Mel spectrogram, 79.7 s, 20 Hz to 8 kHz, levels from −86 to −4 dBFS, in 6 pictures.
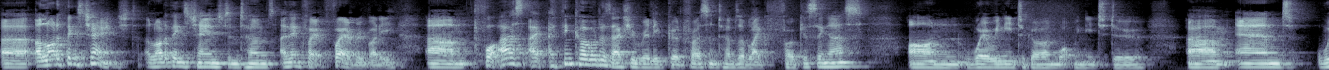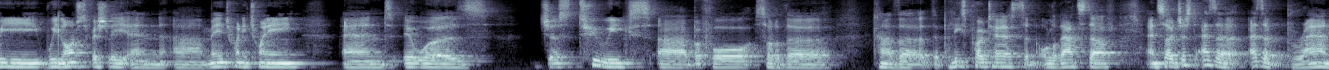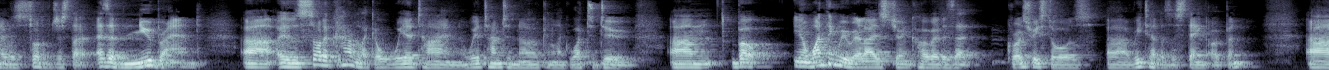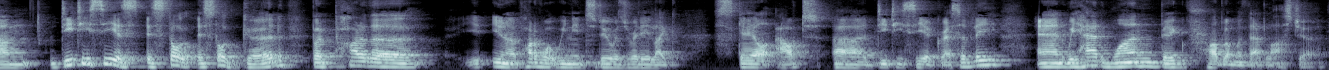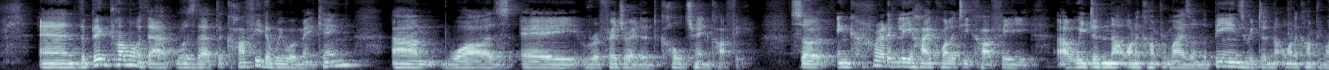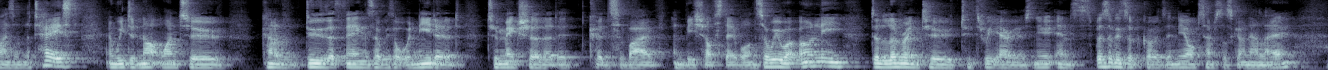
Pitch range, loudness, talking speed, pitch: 95-115 Hz, -20 LUFS, 205 wpm, 100 Hz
